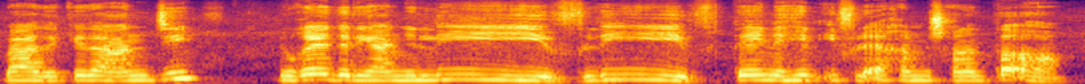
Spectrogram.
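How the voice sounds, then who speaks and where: A woman with an Egyptian Arabic accent, teaching a children's English lesson and slowly repeating each English word. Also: medium pitch. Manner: slow, drawn-out repetition of English words.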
